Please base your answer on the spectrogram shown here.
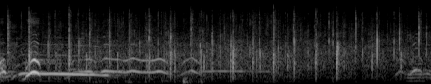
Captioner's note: applause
